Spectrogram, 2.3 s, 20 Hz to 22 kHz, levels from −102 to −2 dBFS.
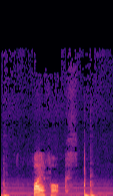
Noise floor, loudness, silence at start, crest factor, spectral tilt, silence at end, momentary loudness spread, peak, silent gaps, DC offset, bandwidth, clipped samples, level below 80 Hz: -47 dBFS; -23 LUFS; 0.05 s; 20 dB; -7.5 dB/octave; 0.1 s; 20 LU; -6 dBFS; none; under 0.1%; 16 kHz; under 0.1%; -40 dBFS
